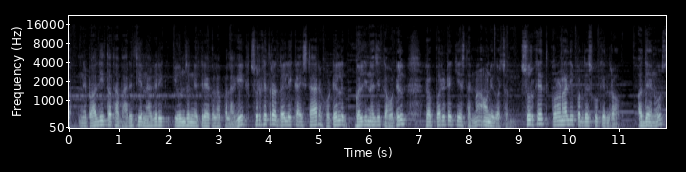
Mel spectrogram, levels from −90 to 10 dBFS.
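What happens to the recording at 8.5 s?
At 8.52 s a single-sample bit error spike, a flipped bit, jumps the value to about -23 dBFS and straight back: one broadband tick with no gap or dropout.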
